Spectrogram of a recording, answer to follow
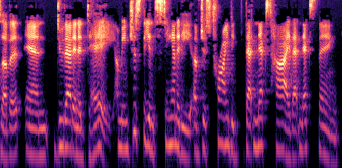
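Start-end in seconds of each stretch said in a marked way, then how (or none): none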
